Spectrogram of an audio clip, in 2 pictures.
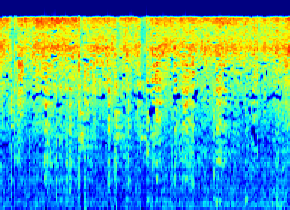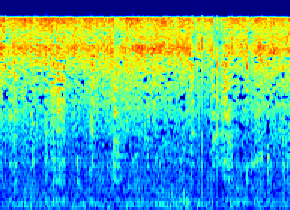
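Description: Minced garlic and chopped onion sizzling in margarine in a pan, with a metal ladle repeatedly scraping and knocking against the pan as they are stirred.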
